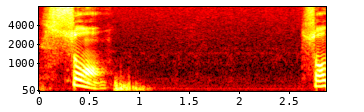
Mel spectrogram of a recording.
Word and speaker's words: son: है good S ओ एन तो इसको पढ़ेंगे सो सो मीस होता है साउंड साउंड एन ओ एन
